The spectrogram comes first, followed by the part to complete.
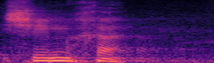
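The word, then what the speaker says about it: שמך: Una vocal corta hace que esto no se pronuncie.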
